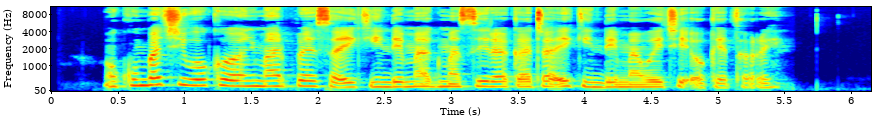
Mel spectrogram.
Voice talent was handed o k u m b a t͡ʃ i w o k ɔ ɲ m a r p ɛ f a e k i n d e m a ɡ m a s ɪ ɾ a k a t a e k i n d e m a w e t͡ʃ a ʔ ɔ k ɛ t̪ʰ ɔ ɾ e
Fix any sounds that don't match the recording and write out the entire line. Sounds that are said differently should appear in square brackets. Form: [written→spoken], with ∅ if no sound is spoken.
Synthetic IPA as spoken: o k u m b a t͡ʃ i w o k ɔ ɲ m a r p ɛ [f→s] a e k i n d e m a ɡ m a s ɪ ɾ a k a t a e k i n d e m a w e t͡ʃ [a→e] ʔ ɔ k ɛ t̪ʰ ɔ ɾ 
